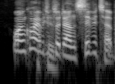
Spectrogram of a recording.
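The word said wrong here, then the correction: Sivota: but I've never heard of it and I don't know how to spell it. – Civota. – Oh, Civota. Okay.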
